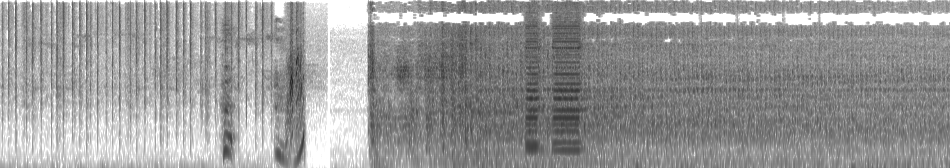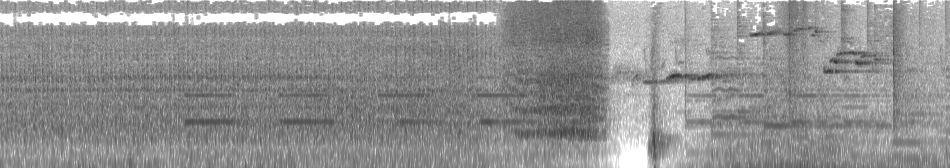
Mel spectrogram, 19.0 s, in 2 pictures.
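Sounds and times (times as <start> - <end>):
tractor engine running: 0.0 - 2.8, 3.6 - 15.3
reversing alarm beeping: 11.3 - 15.5.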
